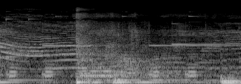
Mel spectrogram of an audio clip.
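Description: A toddler crying in distress at a vaccination injection, over background music with a low bass line.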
